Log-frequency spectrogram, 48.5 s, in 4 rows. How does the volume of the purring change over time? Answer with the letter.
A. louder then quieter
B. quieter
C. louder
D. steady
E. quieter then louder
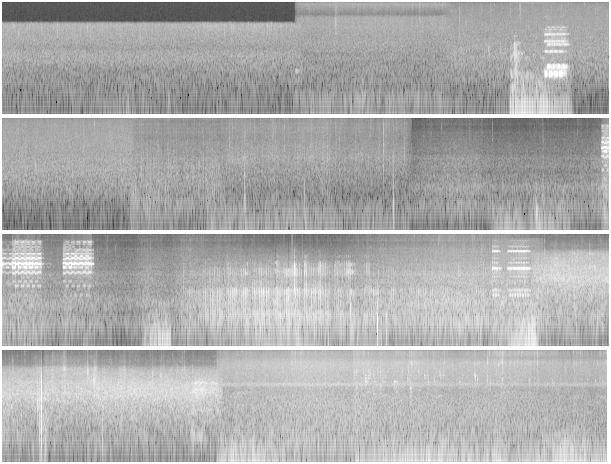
B.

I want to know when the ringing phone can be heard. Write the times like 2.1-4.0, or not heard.
10.2-11.3, 24.1-26.1, 34.0-35.0.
